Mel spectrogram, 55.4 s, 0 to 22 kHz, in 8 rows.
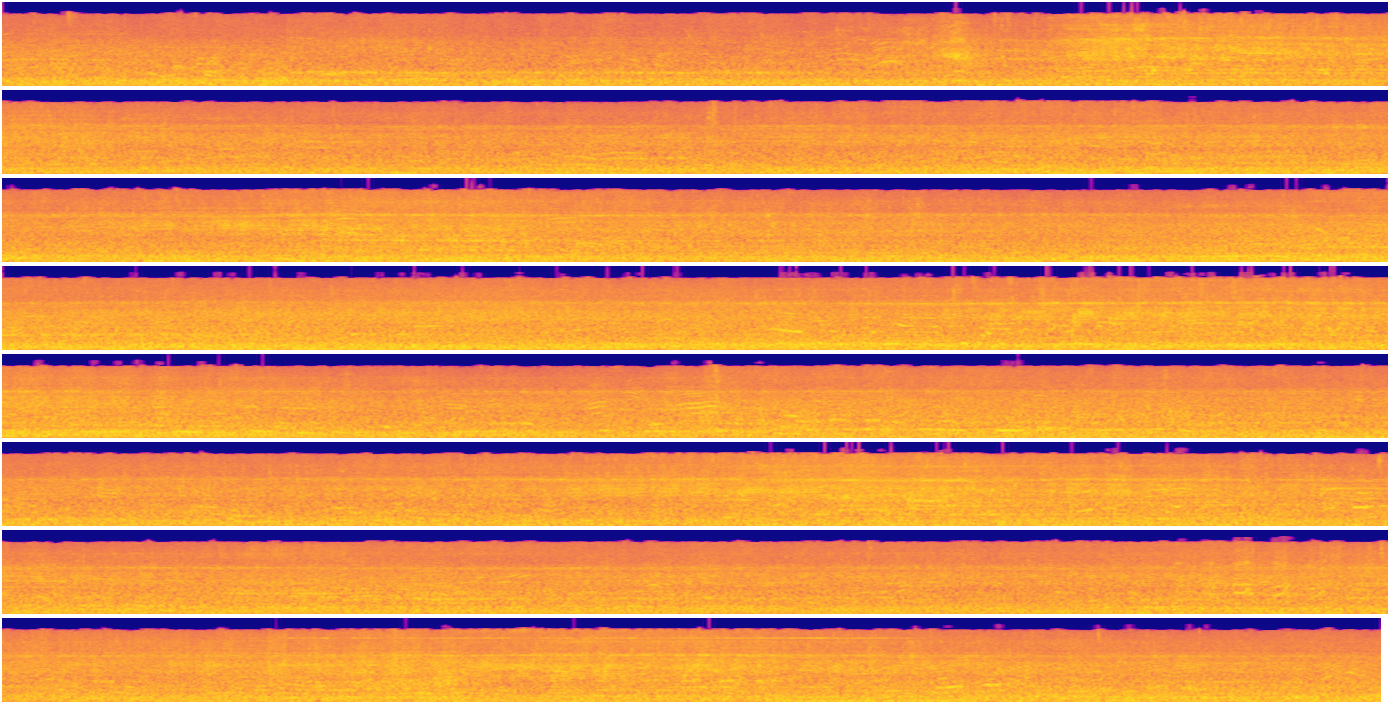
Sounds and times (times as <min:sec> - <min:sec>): Motorboat, speedboat: 0:00.0 - 0:55.4
Speech: 0:00.0 - 0:55.4.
